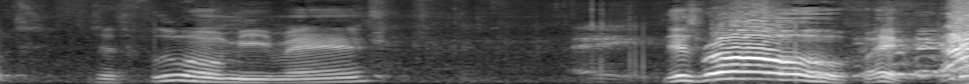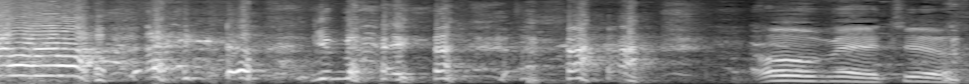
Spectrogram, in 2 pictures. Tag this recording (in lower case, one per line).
speech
